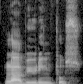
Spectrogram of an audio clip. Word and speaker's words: Labyrinthus: Notem, Labyrinthus. O acento tónico cai em irim. Porquê? Porque aquele i tem a seguir uma série de consoantes. Portanto, a sílaba fica longa, o acento recai ali.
